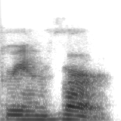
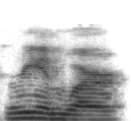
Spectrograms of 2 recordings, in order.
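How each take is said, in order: First: The middle consonant is a V sound. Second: The middle consonant is a W sound. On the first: "as opposed to Grianver" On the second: "I believe it should be pronounced as a W sound. So more like Grianwar"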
